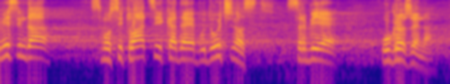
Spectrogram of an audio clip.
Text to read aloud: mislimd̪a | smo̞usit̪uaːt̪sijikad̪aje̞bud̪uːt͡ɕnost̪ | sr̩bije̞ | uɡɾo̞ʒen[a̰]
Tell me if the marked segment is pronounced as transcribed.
yes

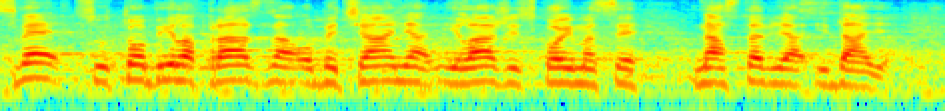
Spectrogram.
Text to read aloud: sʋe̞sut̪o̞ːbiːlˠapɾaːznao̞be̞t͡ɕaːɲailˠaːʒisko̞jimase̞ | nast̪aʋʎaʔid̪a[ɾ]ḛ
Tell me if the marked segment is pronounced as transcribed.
no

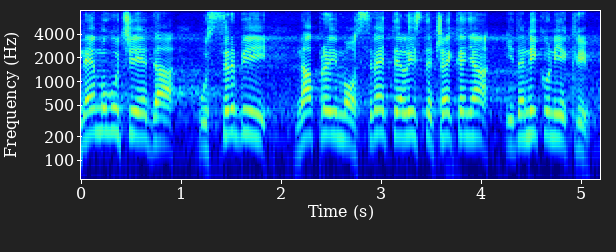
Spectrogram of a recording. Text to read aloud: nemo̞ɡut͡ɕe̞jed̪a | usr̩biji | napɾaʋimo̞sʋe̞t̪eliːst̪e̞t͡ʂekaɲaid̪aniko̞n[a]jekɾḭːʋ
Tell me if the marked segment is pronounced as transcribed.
no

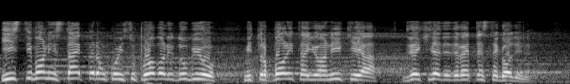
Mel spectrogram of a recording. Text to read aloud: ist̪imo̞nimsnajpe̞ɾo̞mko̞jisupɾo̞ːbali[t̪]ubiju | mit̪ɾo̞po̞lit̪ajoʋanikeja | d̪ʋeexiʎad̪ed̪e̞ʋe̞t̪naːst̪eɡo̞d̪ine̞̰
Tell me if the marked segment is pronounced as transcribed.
no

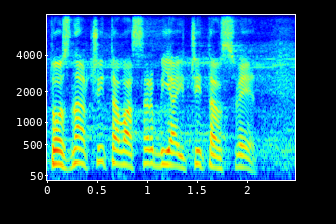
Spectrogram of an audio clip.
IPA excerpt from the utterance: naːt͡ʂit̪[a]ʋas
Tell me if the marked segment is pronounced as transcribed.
yes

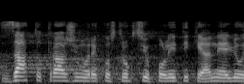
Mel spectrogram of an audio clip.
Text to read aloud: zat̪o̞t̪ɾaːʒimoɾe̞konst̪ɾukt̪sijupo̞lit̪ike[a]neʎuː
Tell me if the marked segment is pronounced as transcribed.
yes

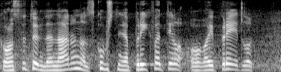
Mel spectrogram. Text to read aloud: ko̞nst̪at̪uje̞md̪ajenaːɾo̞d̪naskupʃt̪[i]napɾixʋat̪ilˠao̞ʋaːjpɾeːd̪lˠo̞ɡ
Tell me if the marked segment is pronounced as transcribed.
yes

